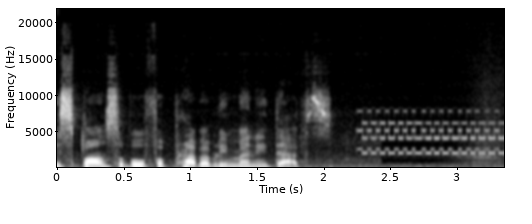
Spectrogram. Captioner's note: ringing continues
